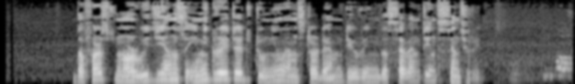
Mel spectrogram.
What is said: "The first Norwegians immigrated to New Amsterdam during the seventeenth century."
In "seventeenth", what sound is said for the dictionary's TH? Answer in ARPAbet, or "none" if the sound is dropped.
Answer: T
